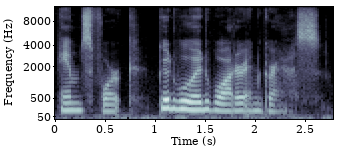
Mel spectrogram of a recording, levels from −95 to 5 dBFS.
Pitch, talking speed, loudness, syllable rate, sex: 185 Hz, 130 wpm, -20 LUFS, 3.3 syllables/s, female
